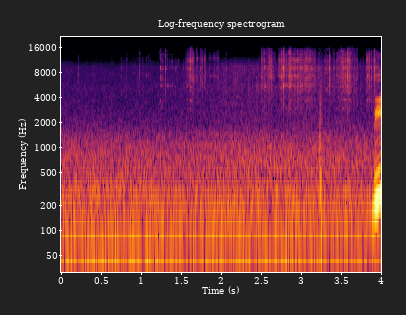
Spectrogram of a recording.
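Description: Faint light jingling, from about a second in until near the end, over a steady background hiss.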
